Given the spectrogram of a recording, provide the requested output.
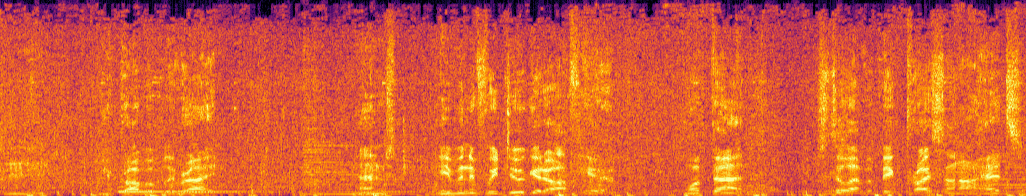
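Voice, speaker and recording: A man voicing a calm, self-reliant American outlaw of the Old West in a video game, terse and understated. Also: medium pitch, unhurried, pauses often, natural voice. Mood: practical. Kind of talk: video game character dialogue. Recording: game audio under loud music. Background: loud music.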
